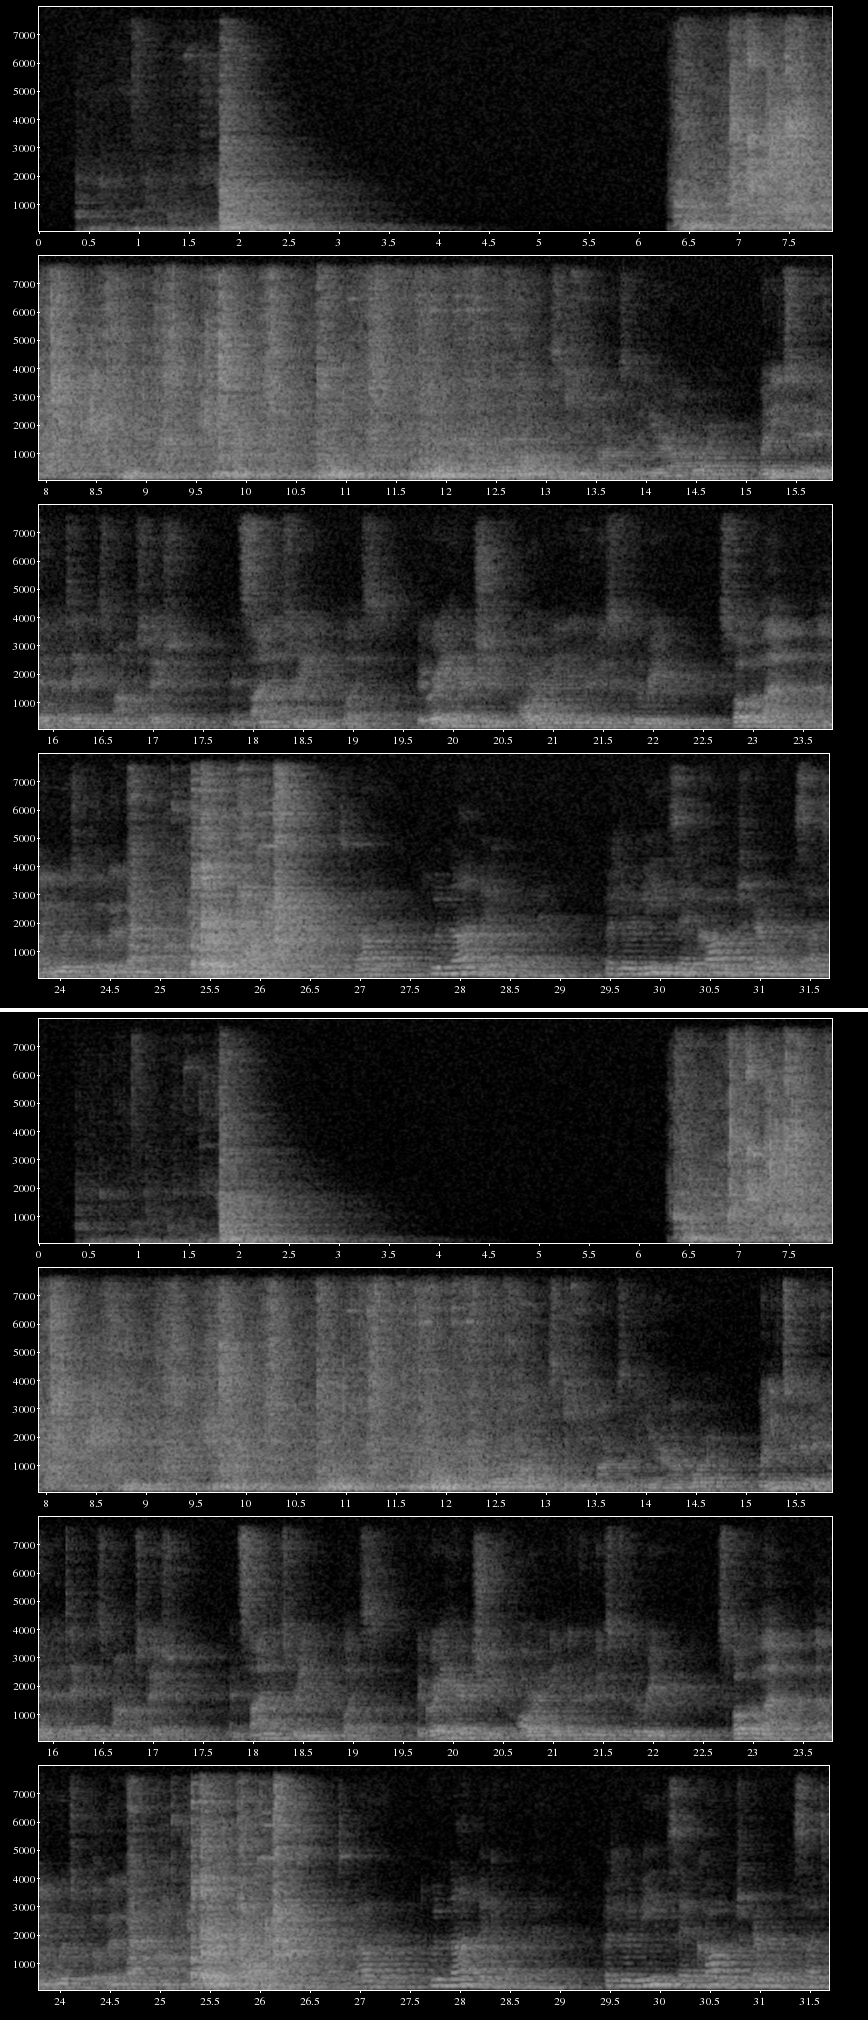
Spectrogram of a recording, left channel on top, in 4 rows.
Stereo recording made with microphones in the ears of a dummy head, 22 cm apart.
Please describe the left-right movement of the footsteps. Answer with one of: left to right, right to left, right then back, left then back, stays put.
left then back.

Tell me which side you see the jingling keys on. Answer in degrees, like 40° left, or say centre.
20° right.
